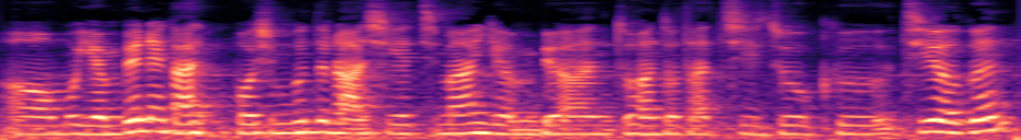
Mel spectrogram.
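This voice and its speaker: A woman's medium-pitched voice at a very fast pace, fairly even in intonation, with audible room echo. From China, Yanbian (ethnic Korean). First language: Korean (Yanbian dialect). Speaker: vlogger. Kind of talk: casual vlog talk to camera.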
